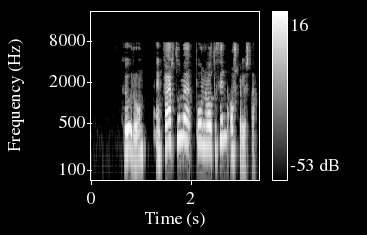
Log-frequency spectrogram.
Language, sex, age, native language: Icelandic, female, 50-59, Icelandic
